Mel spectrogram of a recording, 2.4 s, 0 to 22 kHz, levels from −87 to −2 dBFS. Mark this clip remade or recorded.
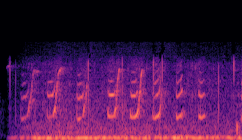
recorded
